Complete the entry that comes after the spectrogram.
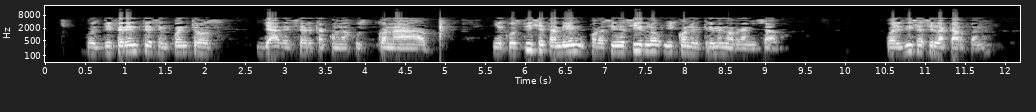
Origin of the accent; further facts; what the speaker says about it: Mexico; Soy un mexicano afectado profundamente por la violencia.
